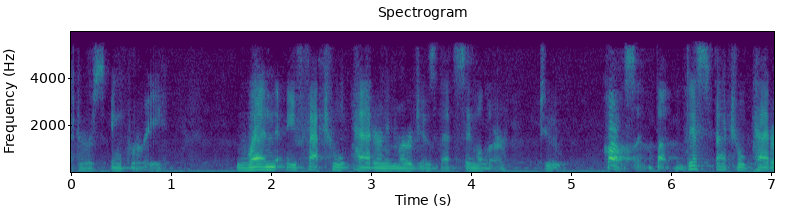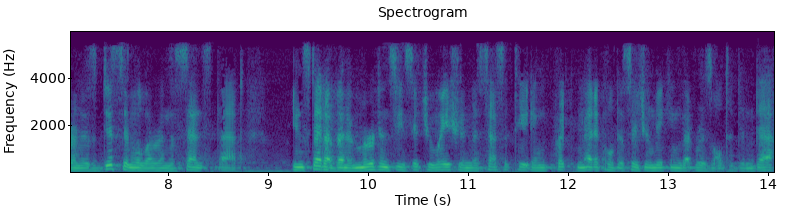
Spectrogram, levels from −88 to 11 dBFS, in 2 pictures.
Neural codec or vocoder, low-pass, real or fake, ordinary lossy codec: codec, 16 kHz, 2 kbps, FreqCodec, smaller model; 5.4 kHz; fake; AAC, 32 kbps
